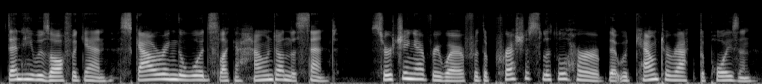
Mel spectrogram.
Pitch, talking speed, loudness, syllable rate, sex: 200 Hz, 205 wpm, -17 LUFS, 5.3 syllables/s, female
